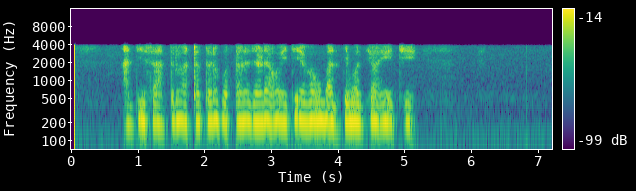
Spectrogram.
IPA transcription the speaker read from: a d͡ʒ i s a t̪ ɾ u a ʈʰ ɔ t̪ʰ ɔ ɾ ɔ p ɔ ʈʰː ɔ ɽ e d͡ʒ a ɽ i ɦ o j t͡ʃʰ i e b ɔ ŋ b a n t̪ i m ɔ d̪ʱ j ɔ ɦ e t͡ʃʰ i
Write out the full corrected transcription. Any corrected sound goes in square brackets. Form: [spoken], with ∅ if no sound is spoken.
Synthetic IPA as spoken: a d͡ʒ i s a t̪ ɾ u a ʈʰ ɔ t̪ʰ ɔ ɾ ɔ p ɔ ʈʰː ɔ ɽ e d͡ʒ a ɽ [a] ɦ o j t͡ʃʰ i e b ɔ ŋ b a n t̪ i m ɔ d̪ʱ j ɔ ɦ e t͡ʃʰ i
